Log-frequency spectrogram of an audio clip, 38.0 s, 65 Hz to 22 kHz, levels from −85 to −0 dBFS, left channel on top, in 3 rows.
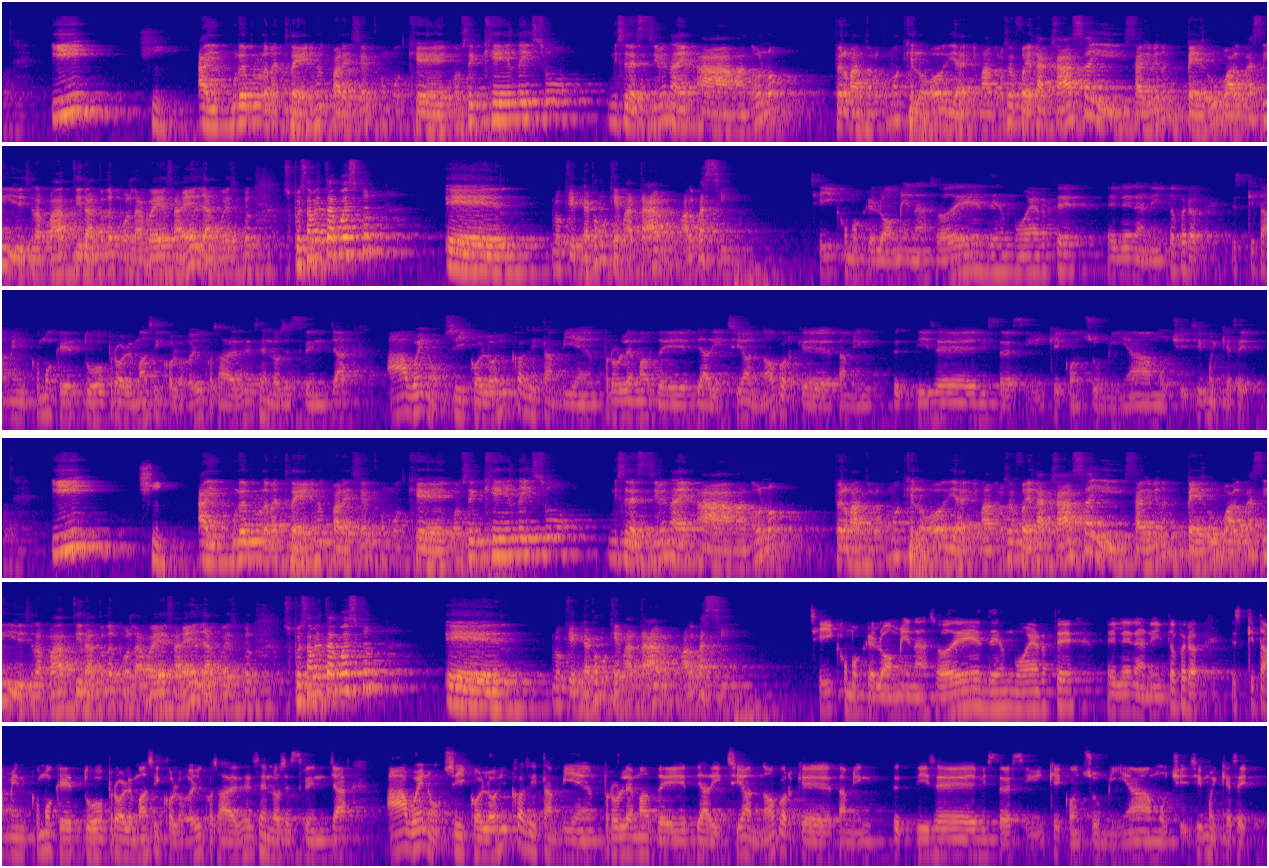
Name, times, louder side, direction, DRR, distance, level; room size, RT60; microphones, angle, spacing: voice 1, 0.5-0.9 2.0-5.6 6.1-7.8 8.3-16.6 17.1-17.8 18.1-19.9, equal, 10° left, 1 dB, 1.7 m, -29 dB
voice 2, 20.7-37.7, right 5 dB, 85° right, 11 dB, 0.7 m, -35 dB
15.0 x 11.5 x 3.0 m, 1.1 s
head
